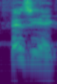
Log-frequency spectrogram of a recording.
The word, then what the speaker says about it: Bézier: and not before is beier curves it's spelled weird because it's French um and then I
